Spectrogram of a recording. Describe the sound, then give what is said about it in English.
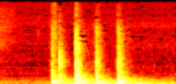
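Four firm knocks on a door in a quick, even rhythm, fairly loud, with no one speaking. “You want me to knock? I got this.”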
